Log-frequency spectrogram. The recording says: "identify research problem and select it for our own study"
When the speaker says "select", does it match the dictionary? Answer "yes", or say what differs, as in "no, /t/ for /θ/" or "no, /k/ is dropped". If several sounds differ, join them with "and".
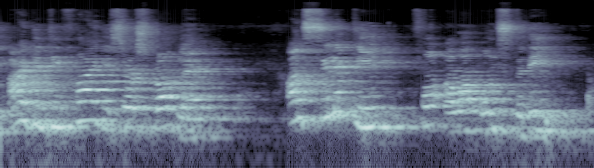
no, /k/ is dropped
